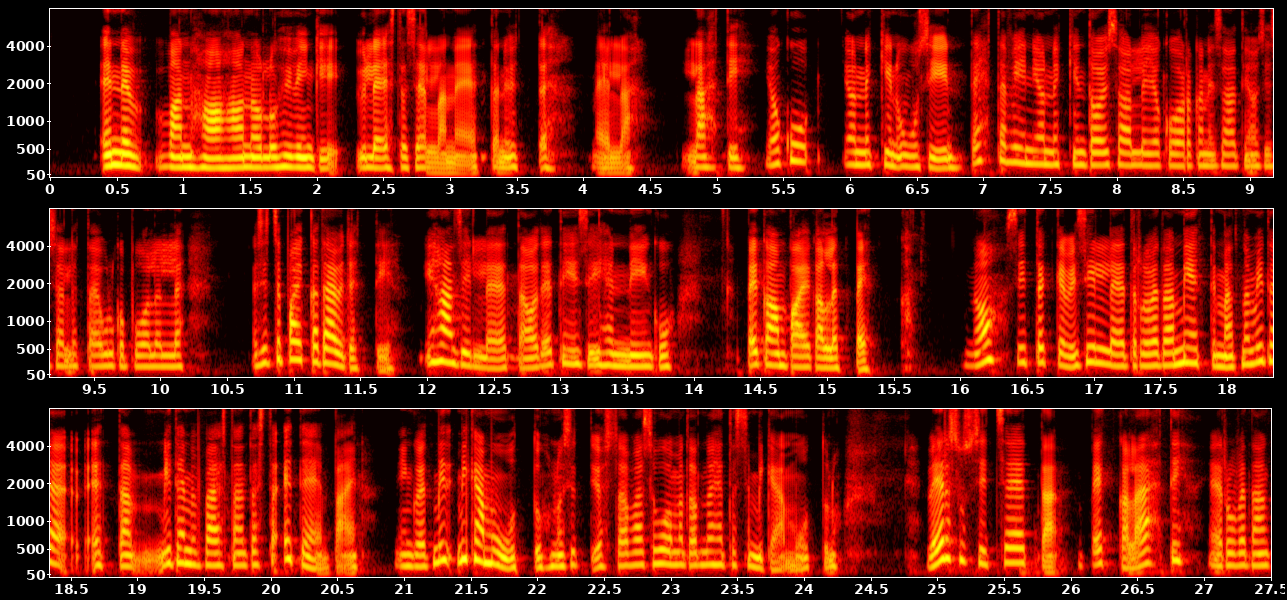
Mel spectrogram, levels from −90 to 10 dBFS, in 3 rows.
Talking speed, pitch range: 165 wpm, 180-235 Hz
